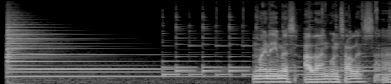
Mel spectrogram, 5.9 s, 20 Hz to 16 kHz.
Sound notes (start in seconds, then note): 0.1 bell ringing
